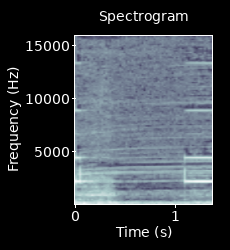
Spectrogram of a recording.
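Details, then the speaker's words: JB Industries LD-5000 Prowler refrigerant leak detector switching on: short high beeps then a steady high tone while bars count up to ten; normal warm-up before it is ready. "you'll hear the audible beeps which we can disengage by hitting the mute button you'll see the bars are counting up the unit is not ready to use until it's fully warmed up"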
